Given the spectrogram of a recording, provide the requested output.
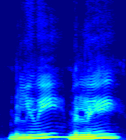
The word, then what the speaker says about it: Mele: It's not Melee, but I don't know how to pronounce her last name, and I apologize, Dana. – Melee? – M-E-L-E. – There you go.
